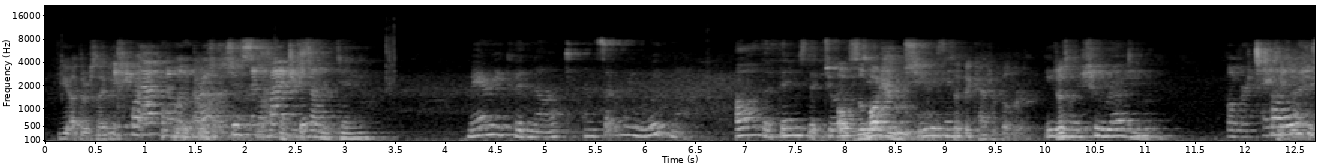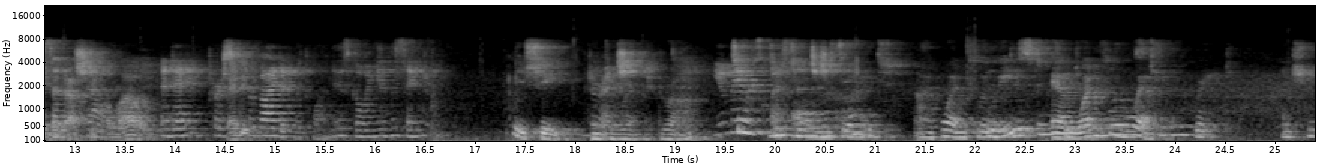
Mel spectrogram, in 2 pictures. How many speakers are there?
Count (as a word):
four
